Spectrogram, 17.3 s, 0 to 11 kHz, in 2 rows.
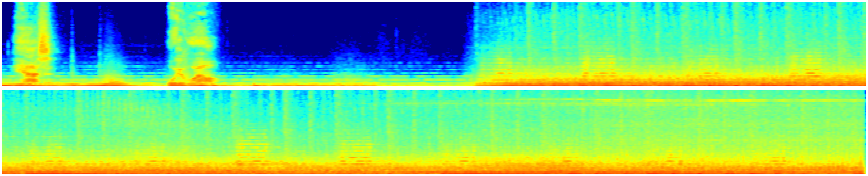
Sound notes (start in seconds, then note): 2.6 dramatic music; 5.1 helicopter whirring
